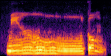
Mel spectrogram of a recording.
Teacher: Minkum, ini dibacanya samar-samar, yaitu ikhfa, seakan-akan mau ke huruf ka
